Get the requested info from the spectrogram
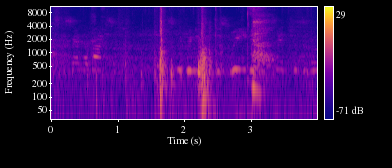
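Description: Two sharp knocks, about half a second apart, with some rattling, as a BMW M3's plastic front bumper is tugged at while it is still fastened to the car.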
